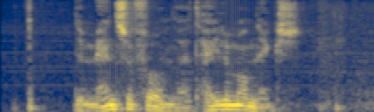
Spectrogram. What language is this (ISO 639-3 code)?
nld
